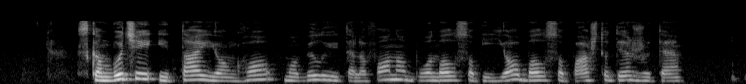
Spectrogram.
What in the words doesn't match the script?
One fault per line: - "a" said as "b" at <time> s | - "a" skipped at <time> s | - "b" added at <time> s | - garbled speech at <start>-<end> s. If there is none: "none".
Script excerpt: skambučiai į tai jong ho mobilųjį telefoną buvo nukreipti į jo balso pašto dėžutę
- "nukreipti" said as "balso" at 4.4 s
